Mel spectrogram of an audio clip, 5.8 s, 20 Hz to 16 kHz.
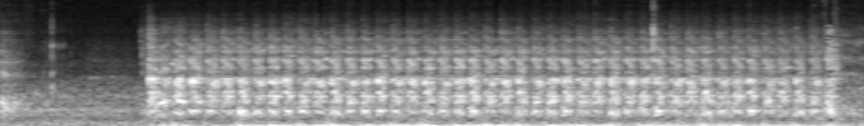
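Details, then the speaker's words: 2003 Land Rover Freelander with MS43 ECU, sat since November 2018, throttle body found shut: starter churns evenly about four seconds, engine never catches; cranks but won't start, cause not yet identified. "doesn't even sound like it wants to light off let's give it a little bit of gas"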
